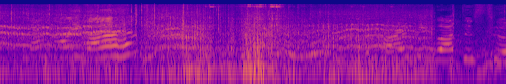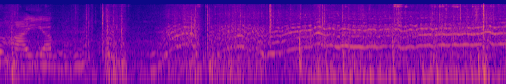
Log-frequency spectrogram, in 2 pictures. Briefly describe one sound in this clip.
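A toy car's electric motor whirs as the car rolls over pavement.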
